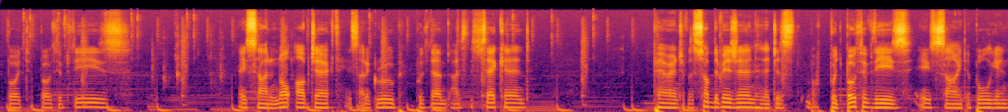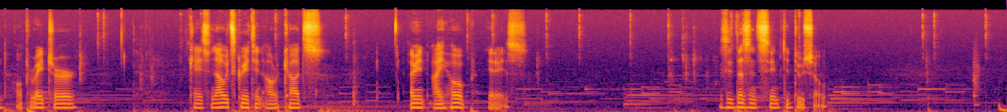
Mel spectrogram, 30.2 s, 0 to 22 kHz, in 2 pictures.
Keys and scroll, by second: 3.9 alt+g, 18.3 2, 22.9 3, 25.3 ctrl+z, 28.8 3.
